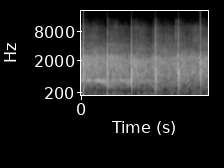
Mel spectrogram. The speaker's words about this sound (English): One more. Can we have one more round of applause?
